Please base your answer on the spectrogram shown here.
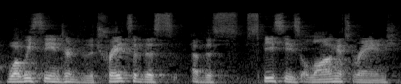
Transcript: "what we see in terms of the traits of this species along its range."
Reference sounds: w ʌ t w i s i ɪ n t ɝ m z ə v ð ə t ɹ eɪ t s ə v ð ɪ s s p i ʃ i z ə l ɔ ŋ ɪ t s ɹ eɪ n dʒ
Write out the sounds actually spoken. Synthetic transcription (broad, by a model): w ʌ t w i s i ɪ n t ɝ m z ə v ð ə t ɹ eɪ t s ə v ð ɪ s s p i ʃ i z ə l ɔ ŋ ɪ t s ɹ eɪ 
